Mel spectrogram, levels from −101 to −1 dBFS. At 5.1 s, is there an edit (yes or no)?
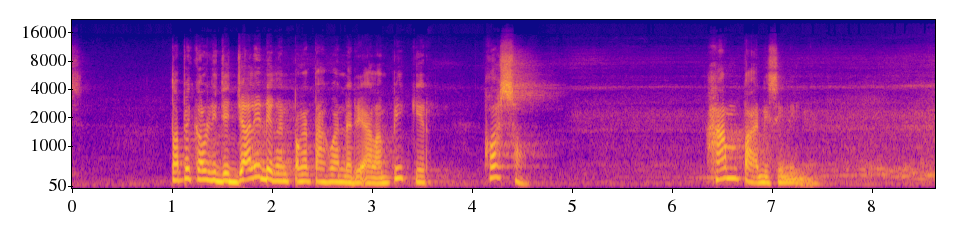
no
